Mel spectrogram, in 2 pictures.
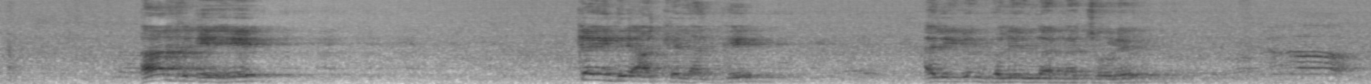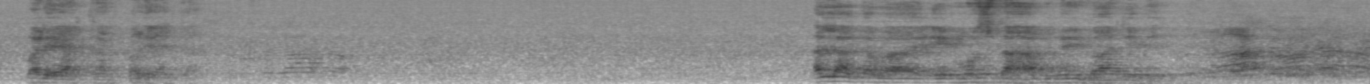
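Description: A man recites loudly and with passion into a microphone, in bursts with pauses between.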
